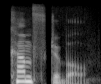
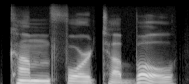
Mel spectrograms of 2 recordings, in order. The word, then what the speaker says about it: comfortable: Comfortable. Many say comfortable, but the correct sound is comfortable. English often drops sounds when spoken naturally.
